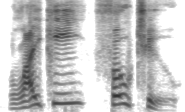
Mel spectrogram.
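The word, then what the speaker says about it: Leki Fotu: and I made sure I got the name pronunciation right because I looked up this player doing interviews. His name is Laiki Fotu.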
